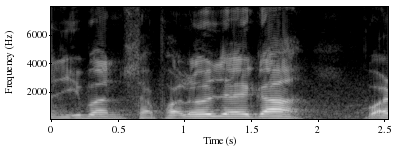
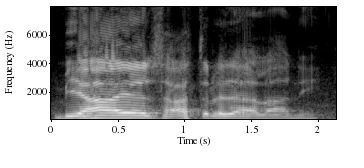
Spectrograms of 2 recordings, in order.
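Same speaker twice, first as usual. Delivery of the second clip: raised, intoned verse; scripture recitation; 7 dB louder than usual. Acted. Preacher reciting scripture to listeners, intoned. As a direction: chant it to the hall.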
